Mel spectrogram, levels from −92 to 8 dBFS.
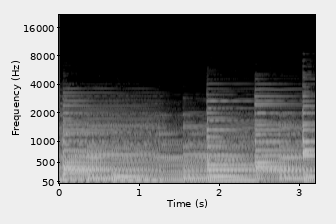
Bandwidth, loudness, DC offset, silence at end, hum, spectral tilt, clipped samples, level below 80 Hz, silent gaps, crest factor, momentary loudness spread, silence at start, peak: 5 kHz; -21 LUFS; under 0.1%; 0 s; none; -11.5 dB/octave; under 0.1%; -32 dBFS; none; 14 dB; 6 LU; 0 s; -6 dBFS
